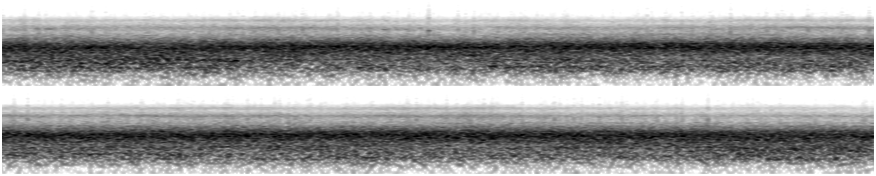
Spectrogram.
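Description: Freight train of double-deck car-carrier wagons rolling past close by: a loud, steady noise of steel wheels on the rails that holds even throughout.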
